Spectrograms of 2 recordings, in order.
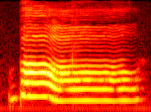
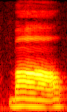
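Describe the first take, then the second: First: It is said with lively, varied tone. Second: It is said in a flat, boring tone.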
